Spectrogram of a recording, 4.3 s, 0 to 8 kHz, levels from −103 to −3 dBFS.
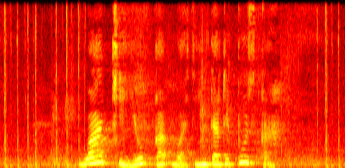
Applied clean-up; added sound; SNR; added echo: none; Computer keyboard; 16 dB; reverberation time 0.9 s.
